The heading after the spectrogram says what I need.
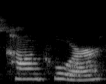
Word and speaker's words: Concours: Arizona started its own Arizona concourse. Yeah, very good. very nice show. Excuse me, gentlemen, it's Concours. You don't pronounce the Sorry.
